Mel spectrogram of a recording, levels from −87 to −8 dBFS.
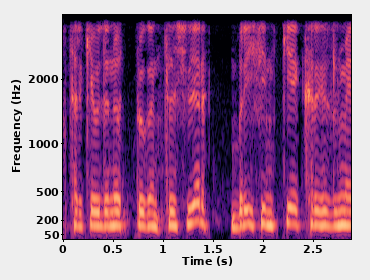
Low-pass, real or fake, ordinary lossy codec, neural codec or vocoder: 3.6 kHz; real; AAC, 32 kbps; none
